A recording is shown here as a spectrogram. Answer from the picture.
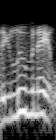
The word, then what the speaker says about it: Elluminate: E-L-L-U-M-I-N-A-T-E, Illuminate. – Okay. – All right, is their product is called Illuminate Light, so you can only invite 10 people, but, you know, 10 people at $399 is...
